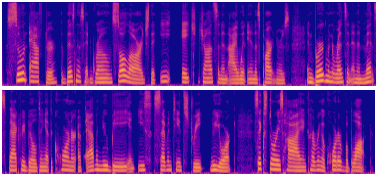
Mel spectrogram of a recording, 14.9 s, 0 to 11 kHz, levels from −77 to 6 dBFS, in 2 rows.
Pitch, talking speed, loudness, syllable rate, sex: 160 Hz, 190 wpm, -19 LUFS, 5.3 syllables/s, female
